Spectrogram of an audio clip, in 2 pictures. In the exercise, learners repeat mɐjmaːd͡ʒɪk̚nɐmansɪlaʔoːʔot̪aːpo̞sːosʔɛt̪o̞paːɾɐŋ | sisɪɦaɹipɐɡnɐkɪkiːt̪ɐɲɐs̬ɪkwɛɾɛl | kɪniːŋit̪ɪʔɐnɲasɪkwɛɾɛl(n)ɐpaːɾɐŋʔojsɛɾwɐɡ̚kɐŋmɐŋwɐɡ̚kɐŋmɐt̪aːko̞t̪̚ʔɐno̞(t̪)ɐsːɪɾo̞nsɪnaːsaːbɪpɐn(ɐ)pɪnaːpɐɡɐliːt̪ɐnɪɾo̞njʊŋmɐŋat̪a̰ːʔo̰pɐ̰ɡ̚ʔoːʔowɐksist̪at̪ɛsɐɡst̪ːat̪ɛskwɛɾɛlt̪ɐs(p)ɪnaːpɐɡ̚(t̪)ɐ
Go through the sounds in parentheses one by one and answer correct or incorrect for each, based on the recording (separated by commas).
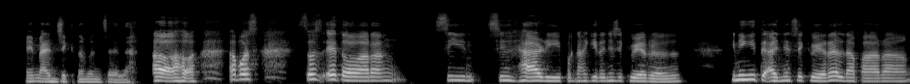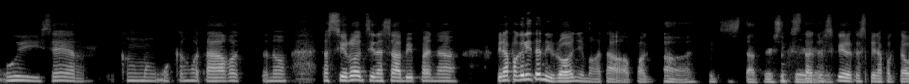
correct, correct, correct, correct, correct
